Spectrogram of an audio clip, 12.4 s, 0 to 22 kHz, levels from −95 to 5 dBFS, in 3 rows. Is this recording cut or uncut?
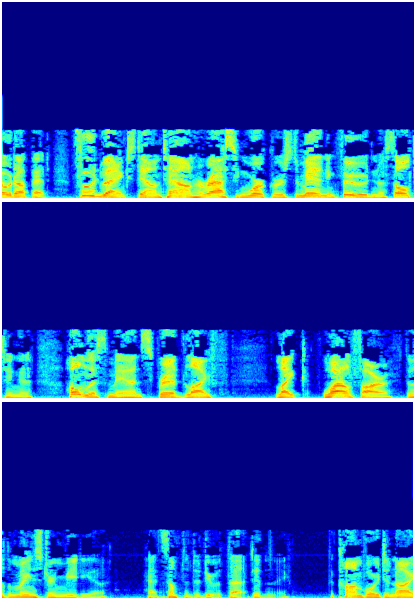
uncut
